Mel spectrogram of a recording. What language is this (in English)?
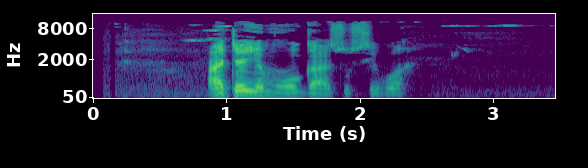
Ganda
